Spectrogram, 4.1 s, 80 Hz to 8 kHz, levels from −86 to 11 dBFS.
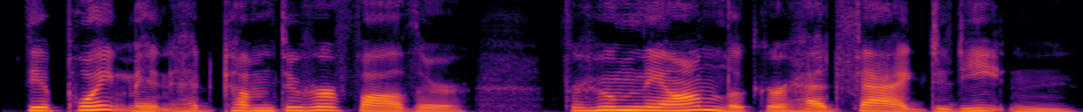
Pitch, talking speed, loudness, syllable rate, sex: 185 Hz, 220 wpm, -17 LUFS, 6.2 syllables/s, female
